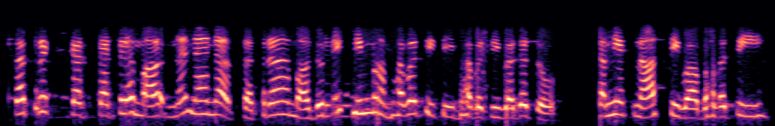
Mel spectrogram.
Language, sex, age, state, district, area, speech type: Sanskrit, female, 45-60, Karnataka, Dharwad, urban, conversation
